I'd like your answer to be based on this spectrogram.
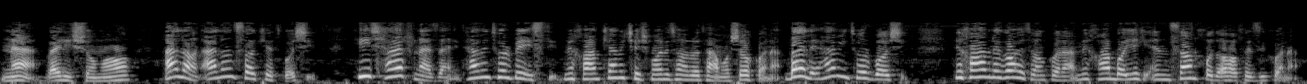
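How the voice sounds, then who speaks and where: A woman's voice: fairly high pitch, animated, muffled recording. A woman reading aloud, voicing a feverish, sick young man who speaks urgently and pleadingly.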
